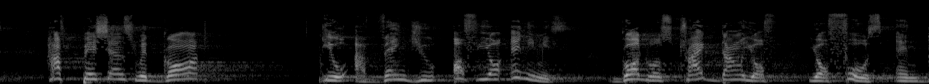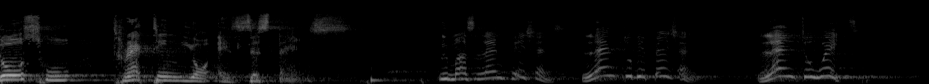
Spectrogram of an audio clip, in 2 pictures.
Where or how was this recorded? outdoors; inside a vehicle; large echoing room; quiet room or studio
large echoing room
